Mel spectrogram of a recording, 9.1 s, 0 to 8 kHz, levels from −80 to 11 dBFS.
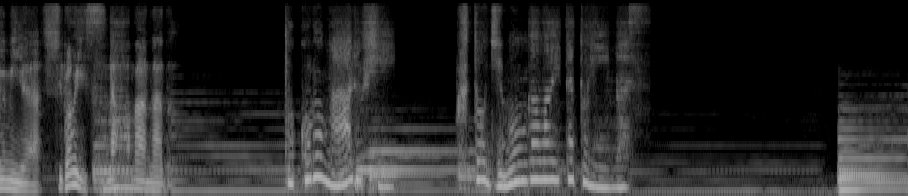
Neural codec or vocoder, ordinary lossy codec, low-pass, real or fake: codec, 32 kHz, 1.9 kbps, SNAC; none; 7.2 kHz; fake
